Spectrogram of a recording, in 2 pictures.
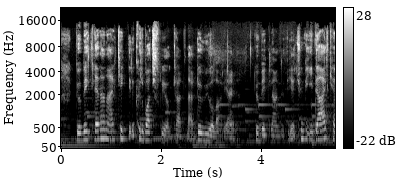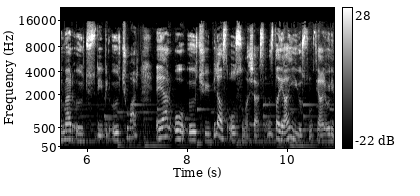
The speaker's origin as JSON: {"language": "Turkish", "region": "İzmir", "country": "Turkey", "said": "Yani bir İzmirli olarak hoşuma gittiğini belirtmek isterim."}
